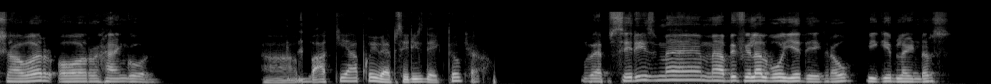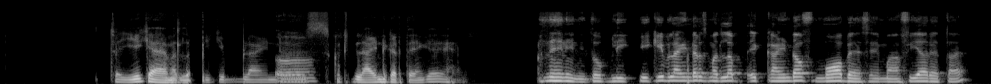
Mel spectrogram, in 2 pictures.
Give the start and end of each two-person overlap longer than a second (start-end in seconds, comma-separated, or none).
none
